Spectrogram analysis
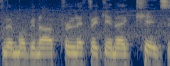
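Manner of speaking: normal talking voice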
